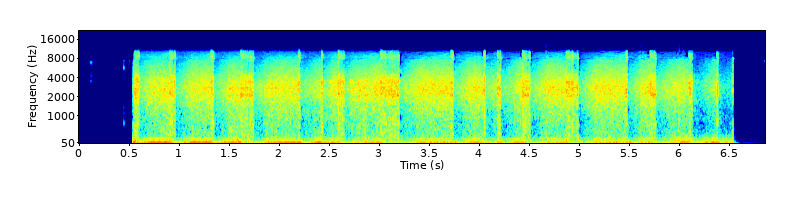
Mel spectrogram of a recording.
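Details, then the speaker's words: Thermodynamic disc steam trap heard via ultrasound: hissing rush with rapid, uneven cut-outs; disc no longer seats against the body, constantly opening and closing (chattering), losing efficiency and risking disc damage. "we can hear that just it's fitting its in fits and spurs it's constantly opening and closing constantly opening closing because it cannot make that perfect seal"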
